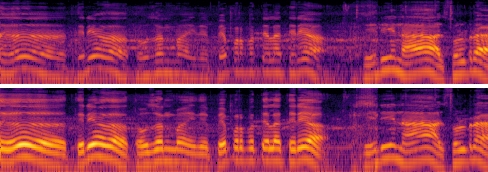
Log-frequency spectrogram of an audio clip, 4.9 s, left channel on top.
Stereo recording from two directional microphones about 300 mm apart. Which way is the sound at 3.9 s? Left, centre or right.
Centre.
